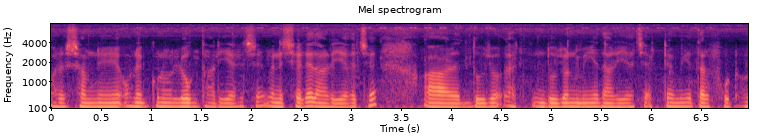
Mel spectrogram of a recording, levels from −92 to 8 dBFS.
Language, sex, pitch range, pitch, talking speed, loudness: Bengali, male, 135-145 Hz, 140 Hz, 170 wpm, -17 LUFS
